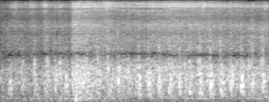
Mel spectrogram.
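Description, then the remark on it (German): A helicopter in a video game drones steadily overhead, its rotor chop pulsing in a rapid, even rhythm under a broad whooshing roar that stays loud throughout, with no voices. “Ihr hört den Helikopter.”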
